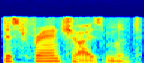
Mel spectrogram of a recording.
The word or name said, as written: disfranchisement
